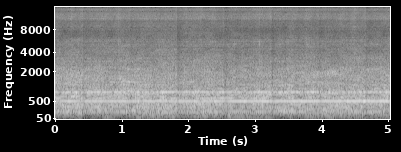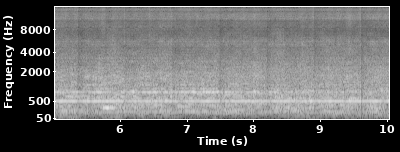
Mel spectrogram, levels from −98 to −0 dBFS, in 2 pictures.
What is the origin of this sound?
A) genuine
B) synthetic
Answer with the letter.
B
